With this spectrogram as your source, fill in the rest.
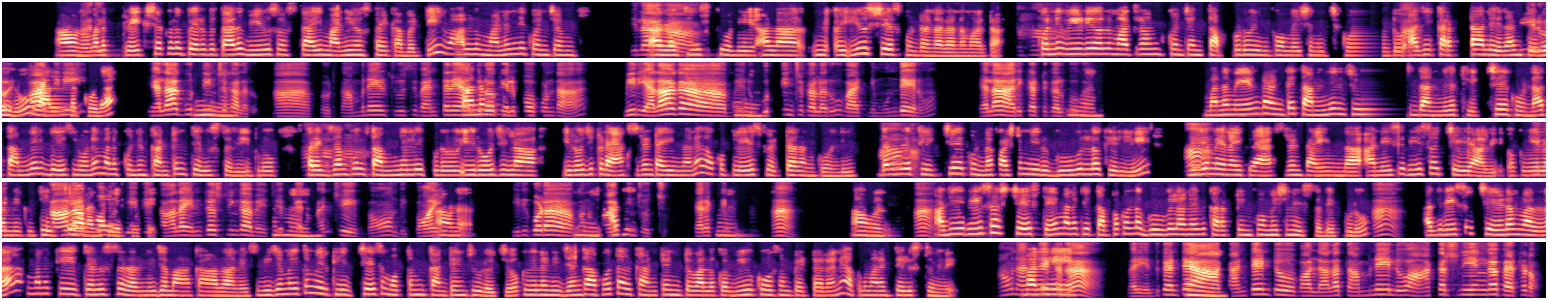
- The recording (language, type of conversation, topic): Telugu, podcast, యూట్యూబ్ సృష్టికర్తలు మన సంస్కృతిని ఏ విధంగా ప్రతిబింబిస్తున్నారని మీకు అనిపిస్తోంది?
- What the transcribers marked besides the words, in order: mechanical hum; in English: "మనీ"; other background noise; in English: "యూజ్"; in English: "ఇన్ఫర్మేషన్"; distorted speech; in English: "థంబ్‌నెయిల్"; in English: "థంబ్‌నె‌యి‌ల్"; in English: "క్లిక్"; in English: "థంబ్‌నె‌యి‌ల్ బేస్‌లోనే"; in English: "కంటెంట్"; in English: "ఫర్ ఎగ్జాంపుల్ థంబ్‌నె‌యి‌ల్"; in English: "యాక్సిడెంట్"; in English: "ప్లేస్"; in English: "క్లిక్"; in English: "ఫస్ట్"; in English: "గూగుల్‌లోకెళ్లి"; in English: "యాక్సిడెంట్"; in English: "రిసర్చ్"; in English: "క్లిక్"; in English: "ఇంట్రెస్టింగ్‌గా"; in English: "పాయింట్"; in English: "రిసర్చ్"; in English: "కరెక్టే"; in English: "గూగుల్"; in English: "కరెక్ట్"; in English: "రిసర్చ్"; in English: "క్లిక్"; in English: "కంటెంట్"; in English: "కంటెంట్"; in English: "వ్యూ"; in English: "కంటెంట్"; in English: "థంబ్‌నెయిల్"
